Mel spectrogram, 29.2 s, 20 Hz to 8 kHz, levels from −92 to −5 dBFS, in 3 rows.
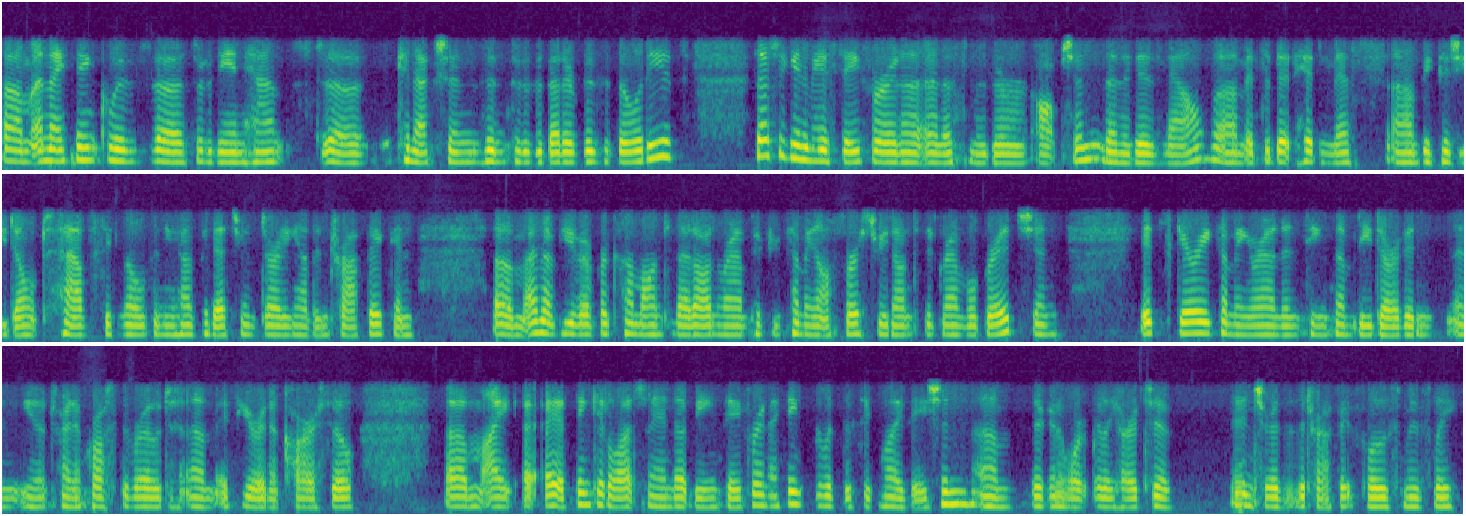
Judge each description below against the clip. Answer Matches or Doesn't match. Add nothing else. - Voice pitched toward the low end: Doesn't match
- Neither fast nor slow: Doesn't match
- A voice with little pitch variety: Matches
